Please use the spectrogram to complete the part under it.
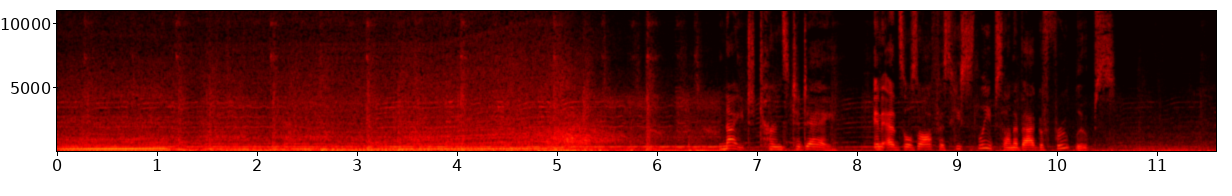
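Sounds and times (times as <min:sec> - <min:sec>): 
two heavy truck engines roaring at full throttle racing down a street: 0:00.0 - 0:06.8, 0:09.2 - 0:11.5
speech: 0:06.7 - 0:10.6.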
